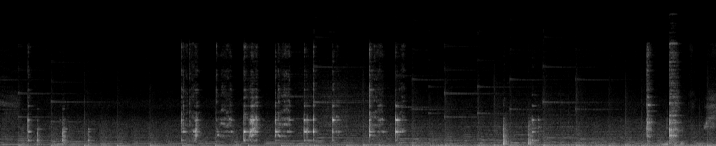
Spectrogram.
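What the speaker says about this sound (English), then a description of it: "You're going to mix in the carrots and the walnuts." Carrots and walnuts being stirred into carrot cake batter in a bowl, with repeated clinks and scrapes of a utensil against the dish in an uneven rhythm, close and distinct.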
